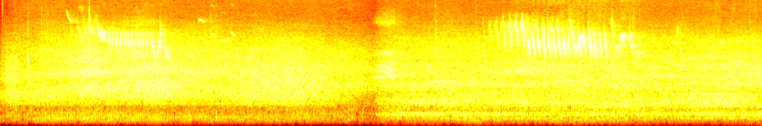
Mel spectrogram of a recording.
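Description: Birds calling and chirping over a steady rushing background noise, with a rapid rattling call about ten seconds in. The background drops and changes character about seven and a half seconds in.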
